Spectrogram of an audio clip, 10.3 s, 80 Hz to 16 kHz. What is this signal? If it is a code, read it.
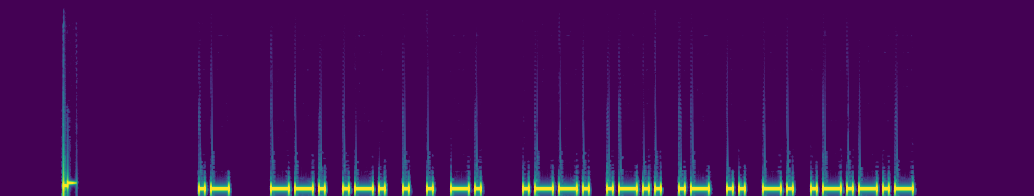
Morse code, heard as a keyed tone, about 20 wpm, 700 Hz. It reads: A GREEN PLAIN.
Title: Sentences from Top 1000 Words - Review Part 2 - 20wpm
